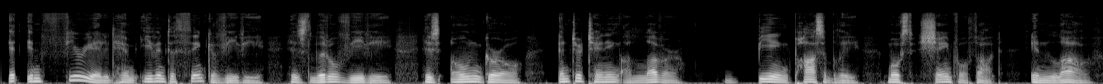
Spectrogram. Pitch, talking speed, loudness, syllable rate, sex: 105 Hz, 130 wpm, -18 LUFS, 4.5 syllables/s, male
